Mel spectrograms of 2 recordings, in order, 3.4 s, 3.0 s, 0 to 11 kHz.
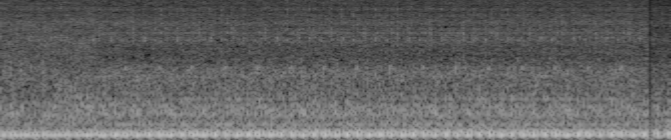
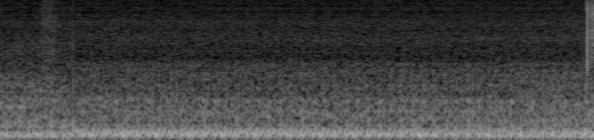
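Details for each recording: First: Infiniti G35 V6 at steady idle after a misfire was fixed by retightening a loose spark plug; a faint puffing tick under the low rumble comes from underneath. Small exhaust leak. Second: Nissan G35 at idle after a startup misfire: plugs checked and a hand-tight plug tightened, possibly another vacuum leak found, codes cleared. Smooth, even purring idle with no miss or knock; a slight exhaust leak is audible underneath.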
